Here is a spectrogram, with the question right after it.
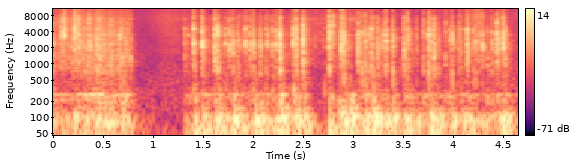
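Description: Fingertips of both hands type rapidly on a full-size, wired, black plastic Microsoft membrane keyboard lying on a white table. Quick, bright key clicks run in dense bursts, with a brief pause just before the one-second mark. A steady low hum sits underneath throughout.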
